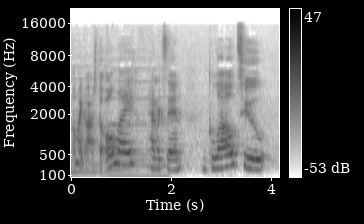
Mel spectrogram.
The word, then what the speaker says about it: Olay: up the ol hson I always say the name wrong I don't know why I think it's glow H2O they might as well just change the name at this point the ol H oh my gosh the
